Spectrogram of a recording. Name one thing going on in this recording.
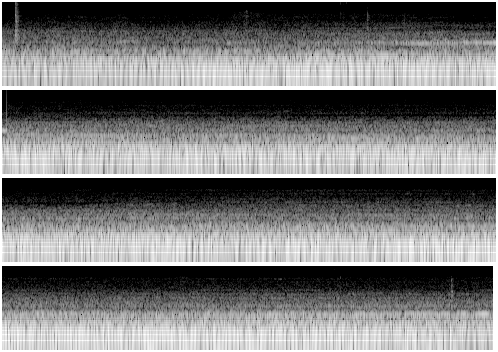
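A bus engine rumbles steadily from inside.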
